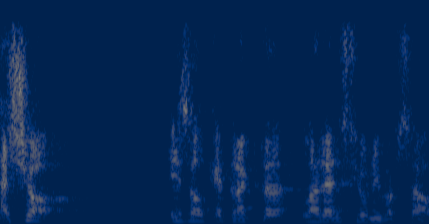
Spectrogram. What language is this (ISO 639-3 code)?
cat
